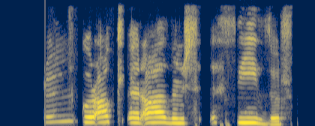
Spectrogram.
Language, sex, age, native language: Icelandic, male, 6, Icelandic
